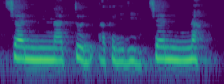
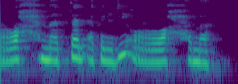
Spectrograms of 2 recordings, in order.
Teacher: Bila berhenti bacaan padanya, ia dibaca ha bertanda sukun tanpa mad. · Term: ta marbutah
